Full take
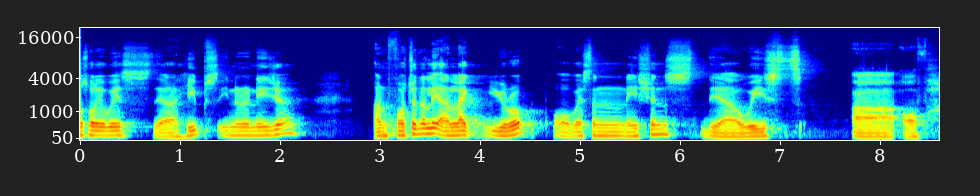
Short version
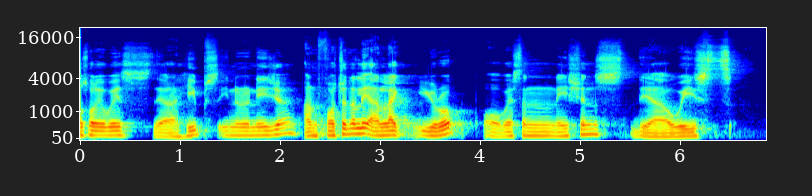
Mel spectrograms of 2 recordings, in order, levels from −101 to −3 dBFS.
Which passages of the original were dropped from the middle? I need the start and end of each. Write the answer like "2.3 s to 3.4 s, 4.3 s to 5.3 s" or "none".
2.2 s to 2.9 s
